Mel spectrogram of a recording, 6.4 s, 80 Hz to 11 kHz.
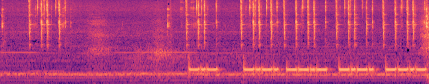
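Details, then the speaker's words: Walford Electronics HF linear amp kit, QSK at 25 words per minute (30 wpm damaged relays): rapid crisp relay clicks keeping pace with fast Morse keying and beeping tone; changeover relay switching normally. "25 words a minute the qsk works fine I tend to cruise around 18 to 21 normally and it's perfect absolutely perfect"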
